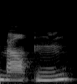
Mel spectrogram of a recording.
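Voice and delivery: mountain with the T swallowed; American mountain, softly; glottal mountain. Shown as a demonstration. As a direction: stop the T in mountain. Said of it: "same pronunciation".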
